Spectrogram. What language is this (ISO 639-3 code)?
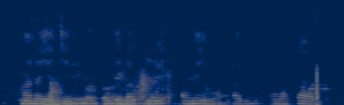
kin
